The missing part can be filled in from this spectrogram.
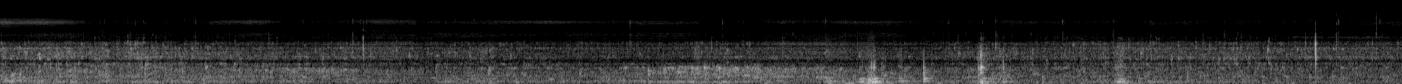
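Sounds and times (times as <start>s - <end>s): underwater water rush: 0.0s - 14.0s.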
